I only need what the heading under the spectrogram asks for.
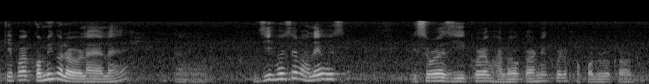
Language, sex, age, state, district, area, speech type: Assamese, male, 45-60, Assam, Morigaon, rural, spontaneous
